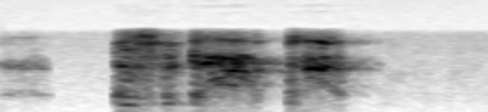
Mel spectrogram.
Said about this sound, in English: Ah. All right, again, man, I appreciate everyone listening to the show and bearing with me here with a bad throat, bad cough. I'm trying my best to power through here on the anniversary show.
